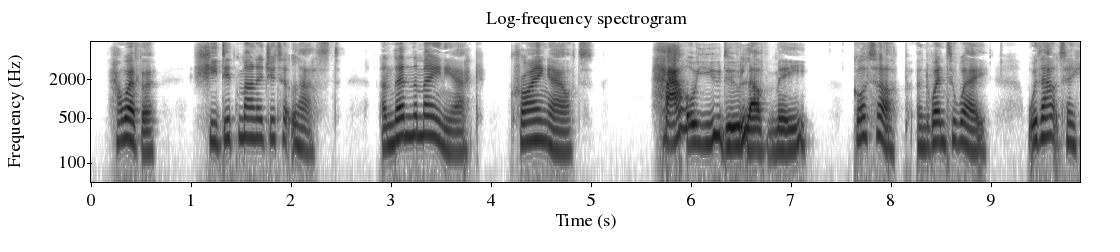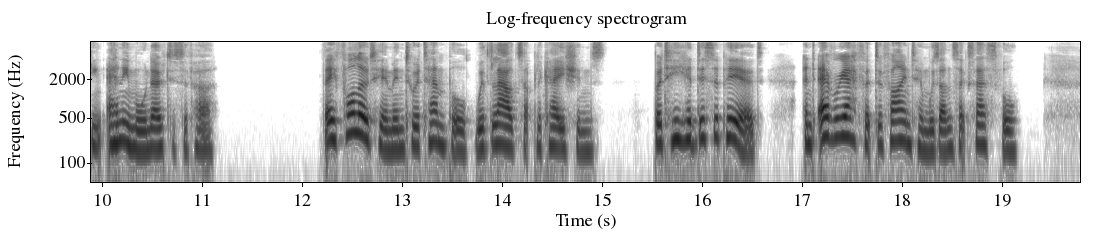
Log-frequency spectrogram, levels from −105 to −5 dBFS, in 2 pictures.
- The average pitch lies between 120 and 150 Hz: No, high, 200 Hz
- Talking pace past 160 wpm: No, average, 155 wpm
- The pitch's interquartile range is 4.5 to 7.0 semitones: Yes, wide, 5.4 semitones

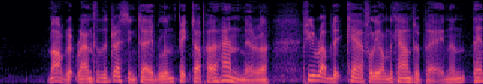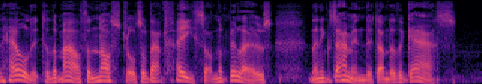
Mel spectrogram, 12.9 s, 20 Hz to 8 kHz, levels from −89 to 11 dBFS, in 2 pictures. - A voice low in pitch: Yes, low, 115 Hz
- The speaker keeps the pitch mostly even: No, average, 5.2 semitones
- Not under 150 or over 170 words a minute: No, average, 190 wpm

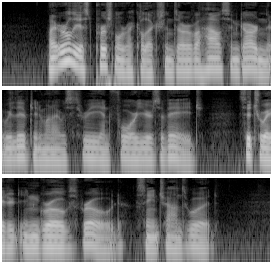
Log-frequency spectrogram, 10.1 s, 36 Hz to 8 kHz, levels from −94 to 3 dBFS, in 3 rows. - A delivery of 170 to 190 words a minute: Yes, average, 180 wpm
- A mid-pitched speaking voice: No, very low, 95 Hz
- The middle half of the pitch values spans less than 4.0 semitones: Yes, narrow, 2.4 semitones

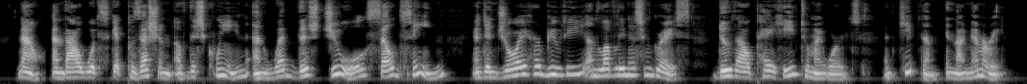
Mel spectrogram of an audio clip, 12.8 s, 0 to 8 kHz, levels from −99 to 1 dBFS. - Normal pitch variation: No, wide, 6.6 semitones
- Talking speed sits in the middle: Yes, average, 170 wpm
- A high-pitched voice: Yes, high, 205 Hz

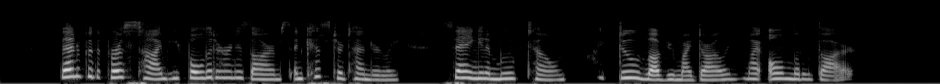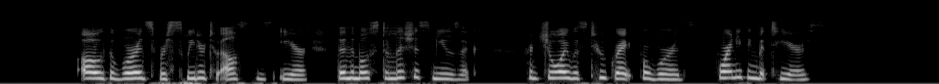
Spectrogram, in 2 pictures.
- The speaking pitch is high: Yes, very high, 265 Hz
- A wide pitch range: No, average, 3.9 semitones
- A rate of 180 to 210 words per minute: No, average, 170 wpm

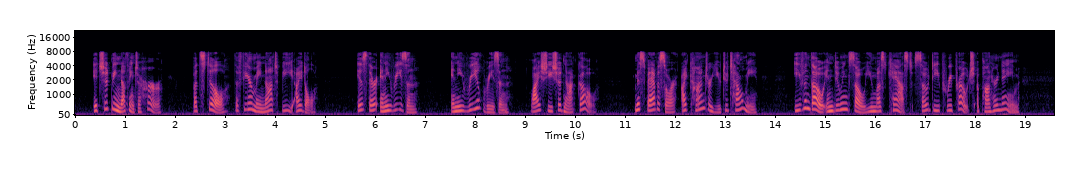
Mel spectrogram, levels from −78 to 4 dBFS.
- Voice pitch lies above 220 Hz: Yes, high, 235 Hz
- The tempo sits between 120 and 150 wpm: Yes, average, 145 wpm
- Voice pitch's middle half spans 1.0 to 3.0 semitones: No, wide, 5.6 semitones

